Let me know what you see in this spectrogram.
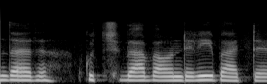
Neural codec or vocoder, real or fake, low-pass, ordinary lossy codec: codec, 16 kHz, 1 kbps, X-Codec, WavLM features, trained on Multilingual LibriSpeech; fake; none; none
